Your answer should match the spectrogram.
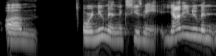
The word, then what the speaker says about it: Jani Nyman: that on yesterday's episode got the proper pronunciation Yanni Newman with his family in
